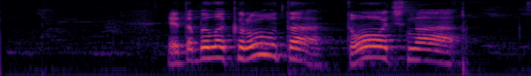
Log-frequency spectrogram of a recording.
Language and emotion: Russian, positive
